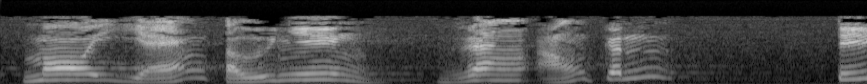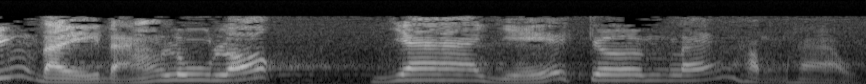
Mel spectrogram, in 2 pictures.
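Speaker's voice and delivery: slow, emphatic reading aloud; recited sacred biography. A narrator's reading. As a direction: read it out deliberately, phrase by phrase. Recites the written life story aloud.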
